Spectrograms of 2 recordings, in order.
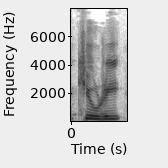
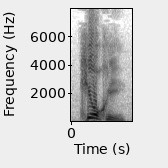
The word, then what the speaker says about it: Curie: How do you pronounce this word? Okay, this is not Pierre Curie, it is not Pierre Curie, but it is something different.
